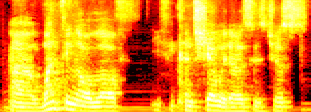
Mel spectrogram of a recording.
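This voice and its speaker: A man's voice: mid-range voice, normal speed, darkish tone, soft background music, poor audio. A man hosting a podcast, asking his guest loose, meandering questions. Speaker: podcast host. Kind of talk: casual podcast interview.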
